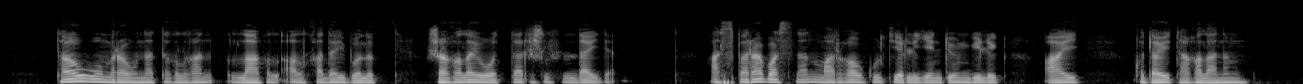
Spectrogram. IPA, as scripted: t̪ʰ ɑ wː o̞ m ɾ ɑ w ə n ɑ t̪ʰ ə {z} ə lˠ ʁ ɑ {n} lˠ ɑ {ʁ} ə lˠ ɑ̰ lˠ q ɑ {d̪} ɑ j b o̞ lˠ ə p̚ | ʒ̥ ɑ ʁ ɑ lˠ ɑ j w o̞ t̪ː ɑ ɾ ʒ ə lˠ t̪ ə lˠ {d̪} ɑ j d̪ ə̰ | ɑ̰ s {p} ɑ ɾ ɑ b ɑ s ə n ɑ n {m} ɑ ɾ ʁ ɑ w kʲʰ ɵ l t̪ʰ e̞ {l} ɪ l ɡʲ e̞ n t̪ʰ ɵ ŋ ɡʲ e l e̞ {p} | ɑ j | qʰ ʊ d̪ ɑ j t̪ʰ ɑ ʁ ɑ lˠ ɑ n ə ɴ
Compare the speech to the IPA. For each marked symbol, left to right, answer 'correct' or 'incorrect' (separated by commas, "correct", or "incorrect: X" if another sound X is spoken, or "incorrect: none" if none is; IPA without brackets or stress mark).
incorrect: ʁ, correct, correct, correct, correct, correct, correct, incorrect: ɾ, incorrect: k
